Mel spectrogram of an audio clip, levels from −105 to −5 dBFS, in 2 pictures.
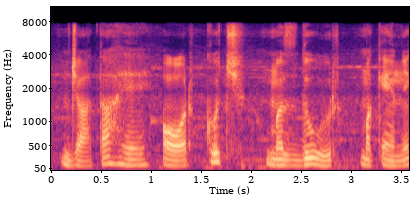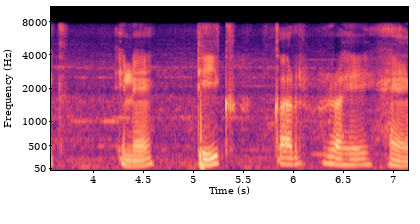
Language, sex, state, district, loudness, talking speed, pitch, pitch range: Hindi, male, Uttar Pradesh, Hamirpur, -19 LUFS, 90 wpm, 115 Hz, 105-120 Hz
